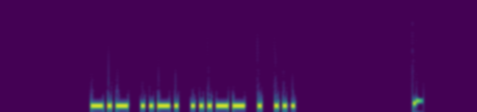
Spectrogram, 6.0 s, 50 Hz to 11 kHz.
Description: Morse code, heard as a keyed tone, about 21 wpm, 700 Hz. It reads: KF3ES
